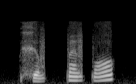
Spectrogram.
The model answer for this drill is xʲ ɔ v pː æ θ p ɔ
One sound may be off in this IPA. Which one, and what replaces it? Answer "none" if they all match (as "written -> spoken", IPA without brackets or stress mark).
θ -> v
